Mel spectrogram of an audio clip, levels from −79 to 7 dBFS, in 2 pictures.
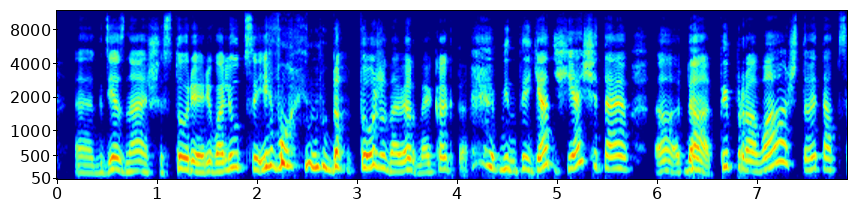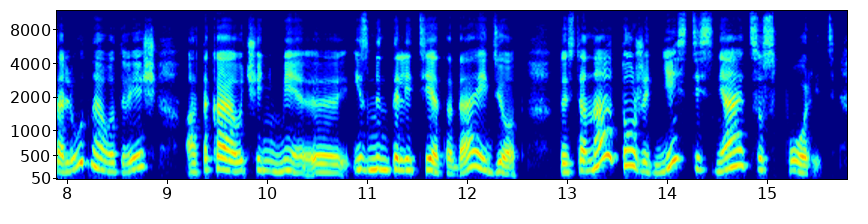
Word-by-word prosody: э, 160 -1 -6
где, 175 +10 +2
знаешь, 185 -3 -3
история 175 +2 +4
революции 235 +8 +1
и 290 - +5
войн 300 -5 +4
да 285 - +7 0.2
тоже, 260 0 +5
наверное, 180 -3 0
как-то 230 +6 -3 0.3
мента 225 -2 -3
Я 230 +7 +5
ты - - -9
я 255 +8 +5
считаю, 245 - +1 0.2
э 200 -5 -2
да, - - +5
ты 275 - +3
права, 265 - +1
что 340 -11 -6
это 235 0 -1
абсолютная 220 - -3
вот 180 -3 -6
вещь, 255 - -3 0.2
а 175 - -7
такая 215 0 +2
очень 200 +1 -6
ме 180 -2 -4
э, 165 -1 -2
из 220 +1 -8
менталитета, 215 -6 -1
да, 265 - 0
идет. 185 -4 -3 0.4
То - - -2
есть 170 +3 -7
она 200 0 +1 0.2
тоже 290 -11 -2
не 175 - -2
стесняется 240 - -2
спорить. 195 -6 -5
220 Hz, 155 wpm, -23 LUFS, 185-260 Hz, 0.4 s, да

